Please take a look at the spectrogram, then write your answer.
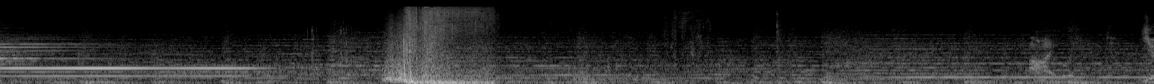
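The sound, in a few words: bell being struck in video game Pathfinder: Wrath of the Righteous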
